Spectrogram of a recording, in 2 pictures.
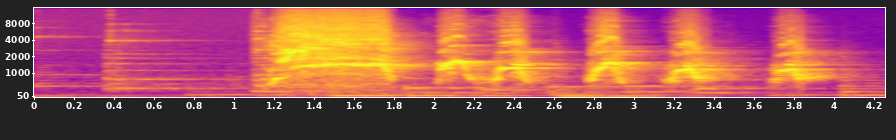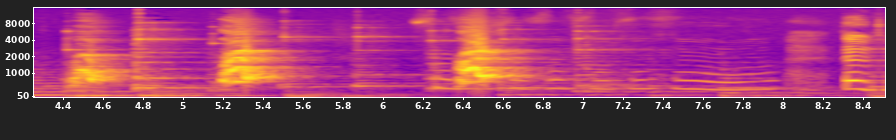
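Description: A dog barking in a quick run of about ten barks, the first the longest and loudest, over background music with a steady bass line.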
